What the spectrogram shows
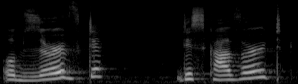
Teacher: aí a gente vai pronunciar só o D.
